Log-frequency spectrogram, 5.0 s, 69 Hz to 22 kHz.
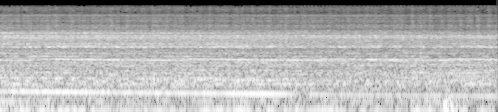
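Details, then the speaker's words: Fujitsu M2294NU 14-inch Winchester hard disk from a Paintbox, suspected bad bearing: steady even whir with fixed hum tones and light ticking, no grinding; not particularly noisy, healthy. "Okay, I think that was a fairly reasonable uh reasonable test. Um doesn't sound particularly noisy to me, that."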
